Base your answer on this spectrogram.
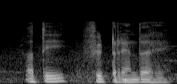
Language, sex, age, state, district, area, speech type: Punjabi, male, 18-30, Punjab, Muktsar, rural, spontaneous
